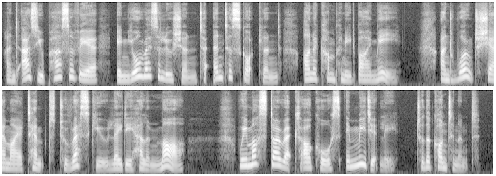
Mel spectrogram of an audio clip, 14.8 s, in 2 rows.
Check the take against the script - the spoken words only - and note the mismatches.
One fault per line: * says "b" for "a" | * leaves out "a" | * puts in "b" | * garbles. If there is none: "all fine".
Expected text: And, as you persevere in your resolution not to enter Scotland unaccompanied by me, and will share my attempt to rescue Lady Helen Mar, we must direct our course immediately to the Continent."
* leaves out "not"
* says "won't" for "will"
